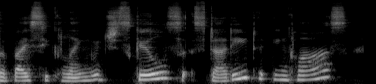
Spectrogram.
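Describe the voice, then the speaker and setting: Speaking in an Australian accent, a woman with a dark, mellow tone makes very wide pitch swings. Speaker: English teacher and teacher trainer. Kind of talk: presentation. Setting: online webinar recording. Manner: formal.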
